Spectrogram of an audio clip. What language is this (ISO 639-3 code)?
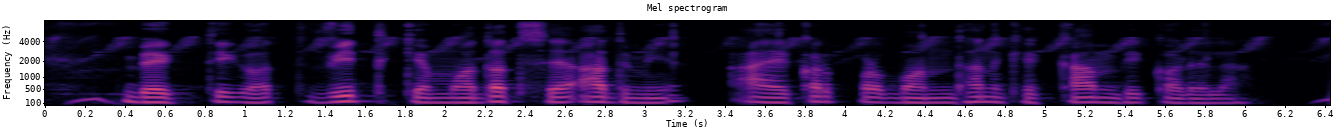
bho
